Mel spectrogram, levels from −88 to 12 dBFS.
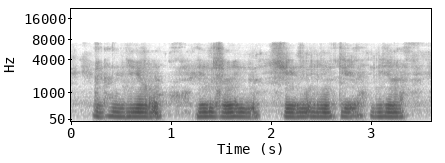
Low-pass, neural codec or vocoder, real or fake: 7.2 kHz; autoencoder, 22.05 kHz, a latent of 192 numbers a frame, VITS, trained on one speaker; fake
